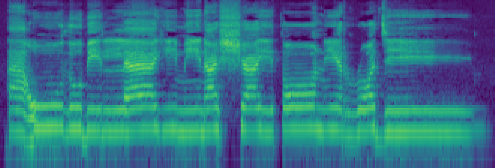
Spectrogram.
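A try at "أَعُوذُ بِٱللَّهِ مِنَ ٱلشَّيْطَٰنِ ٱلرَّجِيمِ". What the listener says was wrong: ya, nirrojim, tidak cim.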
